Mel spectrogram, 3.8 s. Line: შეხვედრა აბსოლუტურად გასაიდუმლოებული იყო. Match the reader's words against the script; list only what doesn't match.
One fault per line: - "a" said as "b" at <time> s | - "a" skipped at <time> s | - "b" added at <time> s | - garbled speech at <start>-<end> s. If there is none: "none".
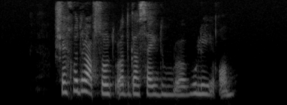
none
